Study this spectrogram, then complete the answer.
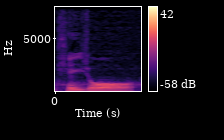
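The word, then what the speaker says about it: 京城: 일본 발음으로 케이조.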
